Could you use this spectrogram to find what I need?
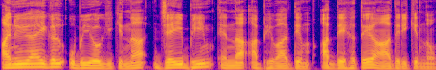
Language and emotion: Malayalam, neutral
